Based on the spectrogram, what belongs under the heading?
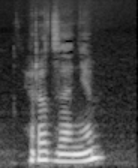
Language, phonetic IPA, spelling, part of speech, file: Polish, [rɔˈd͡zɛ̃ɲɛ], rodzenie, noun, LL-Q809 (pol)-rodzenie.wav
